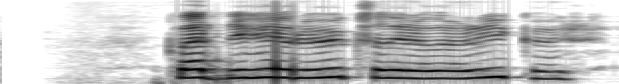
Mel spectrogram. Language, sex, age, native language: Icelandic, male, 12, Icelandic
